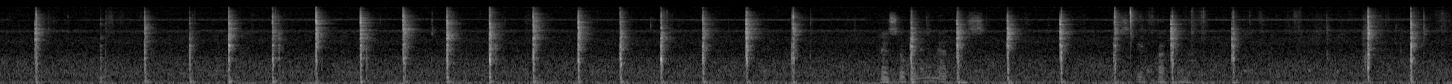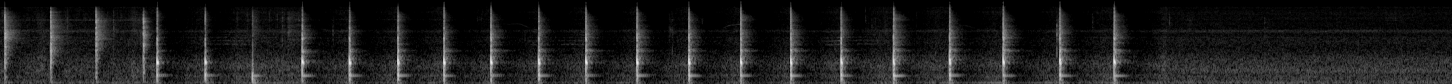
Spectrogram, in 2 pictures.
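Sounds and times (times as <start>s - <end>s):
tool striking wood: 0.3s - 8.1s, 9.1s - 12.4s, 13.6s - 25.9s.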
